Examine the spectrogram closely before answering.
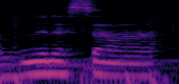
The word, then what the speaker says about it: Lughnasadh: I've seen this in Lughnasadh celebrations as well or Lúnasa, depending on where you're from, how you pronounce it.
